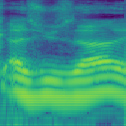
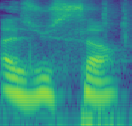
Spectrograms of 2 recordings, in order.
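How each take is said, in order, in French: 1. Le nom est prononcé à la française. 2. Le nom est prononcé de manière non française. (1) "Moi je le prononce à la française" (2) "Est-ce que c'est pas Azusa, peut-être?"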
